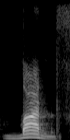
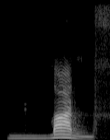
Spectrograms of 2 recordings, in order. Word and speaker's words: month: Broara, Teman-teman semua kalau kita baca bulan itu bacanya month. Month, not month. Moon month dibaca kayak O gitu, Guys. Jadi, O-nya campur kayak A gitu, Guys.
